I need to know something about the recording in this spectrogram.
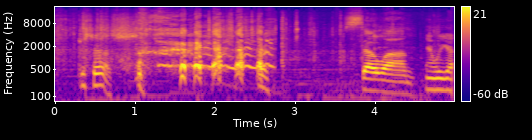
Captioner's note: laughs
